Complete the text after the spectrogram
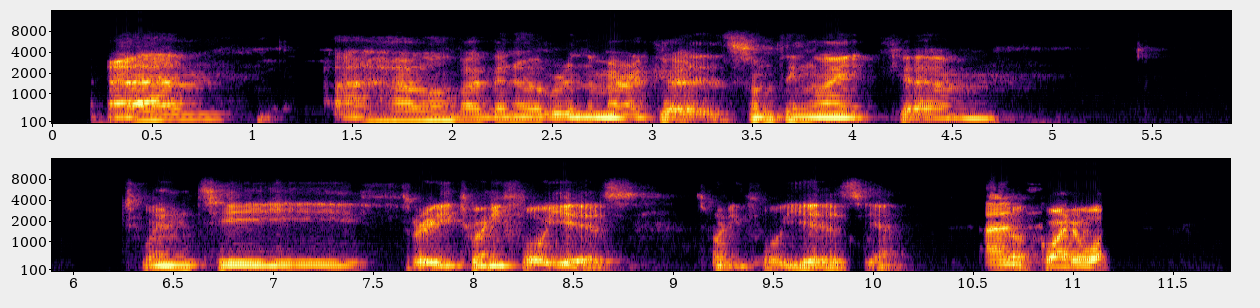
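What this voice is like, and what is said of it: English accent with slight American tinge. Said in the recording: “a little bit of an American accent sneaking into your English one”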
